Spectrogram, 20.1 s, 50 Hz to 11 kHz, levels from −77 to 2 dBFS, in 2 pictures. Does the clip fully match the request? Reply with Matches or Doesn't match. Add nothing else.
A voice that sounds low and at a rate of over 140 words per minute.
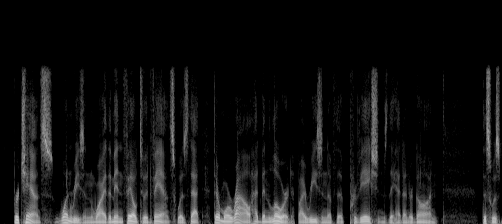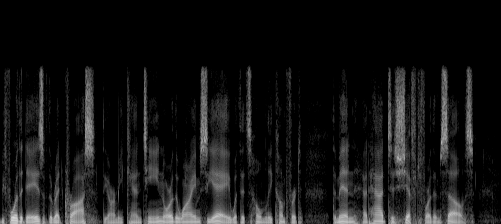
Matches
